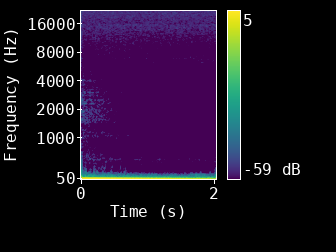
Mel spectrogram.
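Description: Deep sub-bass tone from a trailer sound-design boom, held steady as its upper rumble dies away, then fading out at the very end.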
